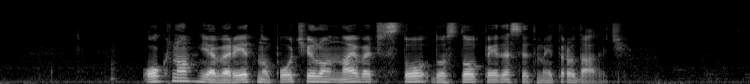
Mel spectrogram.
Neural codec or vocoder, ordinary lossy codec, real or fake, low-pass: none; none; real; 7.2 kHz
